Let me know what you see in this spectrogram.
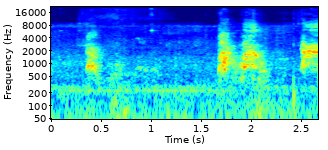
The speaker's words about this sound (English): Neighbor's dog.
